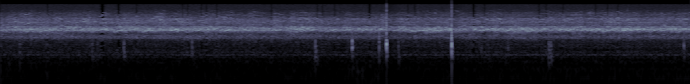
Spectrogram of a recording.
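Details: Sandwich terns at a breeding colony with chicks on a newly built shell island in De Putten, Netherlands: a dense, unbroken din of harsh, grating calls from many birds, with a few sharp clicks and knocks.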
